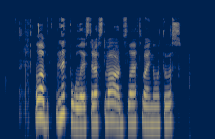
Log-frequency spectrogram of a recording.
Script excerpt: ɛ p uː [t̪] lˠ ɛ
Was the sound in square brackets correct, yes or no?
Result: no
